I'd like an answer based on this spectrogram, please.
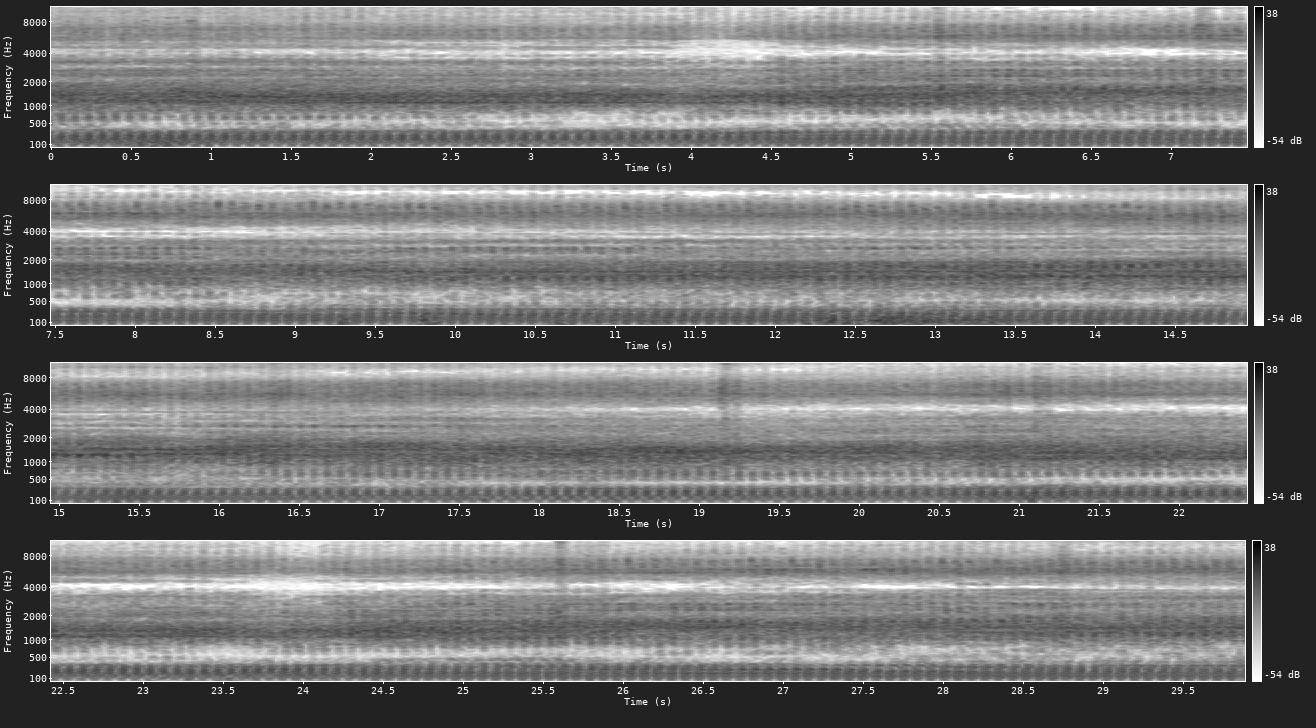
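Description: Two-wheel walk-behind rice tractor's single-cylinder diesel engine running steadily under load as it tills the field, with a fast, even chug.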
